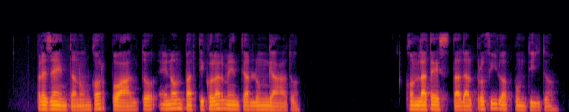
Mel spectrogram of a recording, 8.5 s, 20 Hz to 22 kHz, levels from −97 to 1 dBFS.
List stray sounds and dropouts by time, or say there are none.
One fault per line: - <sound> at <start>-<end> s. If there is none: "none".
none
